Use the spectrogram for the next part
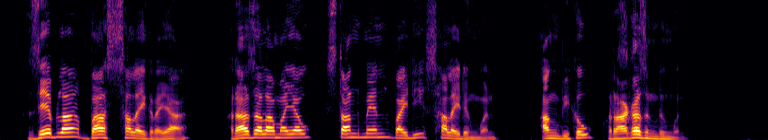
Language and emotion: Bodo, angry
